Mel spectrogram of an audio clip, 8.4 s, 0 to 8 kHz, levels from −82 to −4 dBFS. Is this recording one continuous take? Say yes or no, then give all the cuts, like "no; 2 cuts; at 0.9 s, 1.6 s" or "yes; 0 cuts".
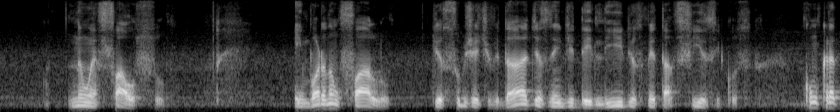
yes; 0 cuts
